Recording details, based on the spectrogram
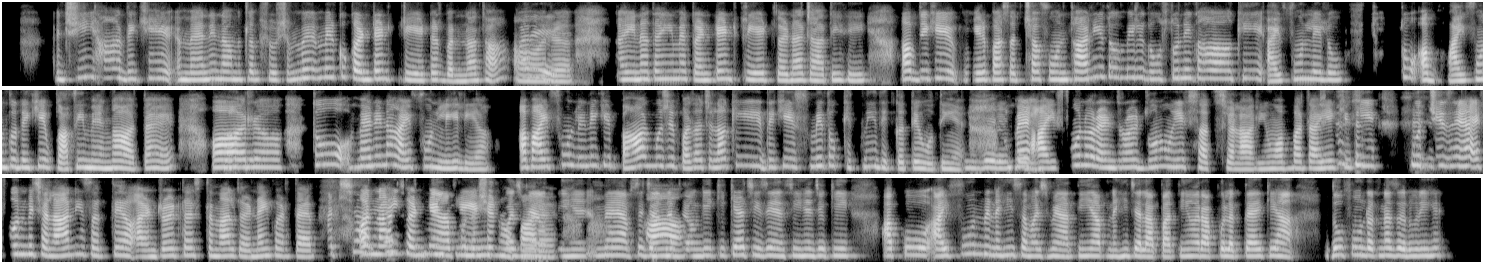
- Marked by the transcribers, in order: in English: "कंटेंट क्रिएटर"; in English: "कंटेंट क्रिएट"; laugh; in English: "कंटेंट क्रिएशन"
- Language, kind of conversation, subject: Hindi, podcast, आपके अनुसार चलन और हकीकत के बीच संतुलन कैसे बनाया जा सकता है?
